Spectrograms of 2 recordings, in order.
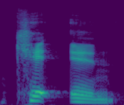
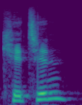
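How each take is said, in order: First: The middle T sound is dropped. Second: The middle T sound is clearly pronounced.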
